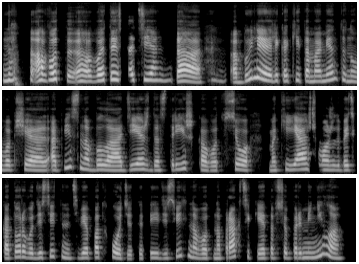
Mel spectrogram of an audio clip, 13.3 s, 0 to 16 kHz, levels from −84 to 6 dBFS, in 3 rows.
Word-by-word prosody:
Ну, 265 +2 -1 0.2
а 275 - +6
вот, 310 +3 +3
а 225 +1 +3
в 225 - -8
этой 285 +4 +6
статье, 275 0 -1 0.2
да, 220 -4 +7 0.3
а 195 - +1
были 295 - +6
ли 250 - -1
какие-то 235 0 -2
моменты, 270 +7 -1
ну, 225 -2 -5
вообще 205 +2 -2 0.2
описана 260 - -2
была 200 -2 +2
одежда, 200 +1 -1
стрижка, 210 +1 -3
вот 180 0 -7
всё, 200 -3 -1 0.2
макияж, 215 +5 +1
может 200 -1 -4
быть, 200 0 -2
который 235 +6 -2
вот 205 - -3
действительно 210 +1 -6
тебе 205 +2 -2
подходит, 205 -5 -4
и 185 - -10
ты 205 +1 -5
действительно 215 +5 -6
вот 190 0 -5
на 190 0 -6
практике 215 -2 -2
это 195 +1 -3
всё 200 +1 -6
применила? 210 - -3
215 Hz, 170 wpm, -22 LUFS, 195-250 Hz, 0.3 s, да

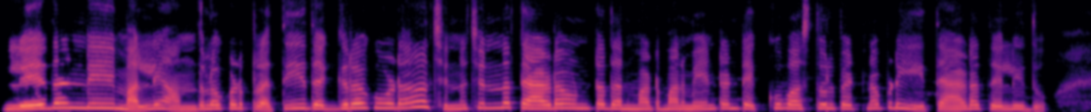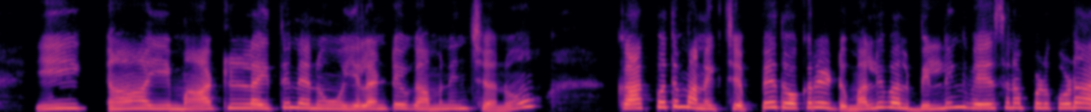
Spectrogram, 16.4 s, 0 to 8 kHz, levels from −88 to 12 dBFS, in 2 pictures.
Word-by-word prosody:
లేదండి. 330 +6 +5 0.2
మళ్ళీ 225 +6 +1
అందులో 245 +5 -2
కూడా 290 +1 0
ప్రతీ 220 +6 -2 0.2
దగ్గర 275 +4 +1 0.2
కూడా 325 0 0 0.2
చిన్న, 255 -1 -4
చిన్న 330 0 -3 0.2
తేడా 285 +1 +4
ఉంటదన్నమాట. 275 -4 -2
మనం 240 0 -2
ఏంటంటే 295 +3 -4
ఎక్కువ 305 +5 -7
వస్తువులు 290 +2 -4
పెట్టినప్పుడు 290 +4 -5
ఈ - - -5 0.2
తేడా 230 +4 -1
తెలీదు. 235 -3 -4 0.8
ఈ - - 0 0.5
ఆహ్, 275 +2 +1
ఈ - - -1 0.2
మార్ట్‌ల్లో 270 +6 0
అయితే 285 +4 -3
నేను 290 -3 +1 0.2
ఇలాంటివి 270 +3 0
గమనించాను. 245 -2 -3 0.8
కాకపోతే 320 +6 +4
మనకు 265 -6 +1
చెప్పేది 345 +9 +2
ఒక 320 - -1
రేటు 320 -10 +2
మళ్ళీ 290 +8 +1
వాళ్ళు 320 -5 +4
బిల్లింగ్ 320 +9 0
వేసినప్పుడు 325 +1 0
కూడా 320 +2 +3
285 Hz, 135 wpm, -22 LUFS, 250-320 Hz, 0.8 s, లేదండి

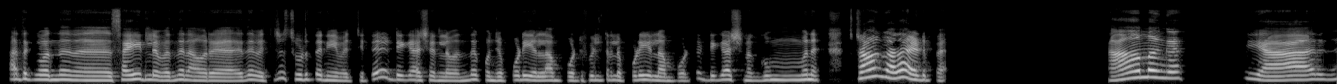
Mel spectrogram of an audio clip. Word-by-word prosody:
அதுக்கு 235 -2 -3
வந்து 220 +1 +1 0.6
சைடுல 220 -1 +3
வந்து 190 +4 -2
நான் 185 -2 -1
ஒரு 175 0 -1 0.2
இத 220 - -4
வச்சுட்டு 215 +11 -7
சுடு 230 -1 -3
தண்ணிய 195 -4 -1
வச்சுட்டு, 170 - -5 0.2
டிகாஷன்ல 190 -4 -2
வந்து 185 +6 -4
கொஞ்சம் 180 -2 -4
பொடியெல்லாம் 185 -3 -1
போட்டு 180 0 -7
ஃபில்டர்ல 195 -1 -6
பொடியெல்லாம் 195 -5 -1
போட்டு 170 +9 -10
டிகாஷன 210 -3 -3
கும்முனு, 205 +1 -1 0.3
ஸ்ட்ராங்கா 320 +2 +5
தான் 335 - +7
எடுப்பேன். 210 -1 -6 1.7
ஆமாங்க. 310 +5 +5 0.9
யாருங்க, 210 +5 +4
205 Hz, 115 wpm, -21 LUFS, 185-225 Hz, 1.7 s, தான்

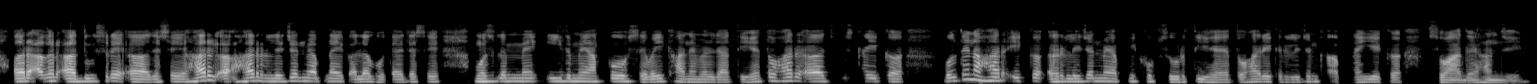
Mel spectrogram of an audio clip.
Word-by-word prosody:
और 140 +1 +8
अगर 155 +2 +5
अ, 140 0 +8
दूसरे 140 +3 0
अ, 125 -2 +3
जैसे 130 +1 -2 0.2
हर 190 +4 +7
अ, 140 - +7 0.2
हर 160 +1 +5
रिलिजन 140 +3 0
में 150 - +2
अपना 140 0 0
एक 135 - -2
अलग 125 +2 +1
होता 115 0 -6
है। 120 - -1
जैसे 125 0 -5 0.4
मुस्लिम 140 +2 +2
में 145 0 0 0.2
ईद 145 0 0
में 140 - +2
आपको 135 +1 +1
सेवई 125 0 0
खाने 120 0 -1
मिल 115 -1 -3
जाती 115 0 -4
है। 130 +3 -1
तो 165 +4 -2
हर 170 +1 +2
अ, 140 -3 +4
चीज़ 220 - -14
का 150 - -5
एक 145 0 -6 0.6
बोलते 165 +10 -1
हैं - - +1
ना 215 - +7
हर 175 0 +4 0.2
एक 155 +1 -10 0.2
रिलिजन 135 +2 0
में 140 -1 0
अपनी 135 +1 -4
खूबसूरती 125 -2 -4
है। 110 -1 -2
तो 115 +1 -3
हर 125 0 0
एक 125 0 -4
रिलिजन 120 +2 -7
का - - -3
अपना 115 - -7
ही 120 0 -2
एक 105 -1 -5 0.4
स्वाद 100 -3 +2
है। 100 - -3
हाँ 105 -1 -3
जी। 95 +1 -9
135 Hz, 215 wpm, -24 LUFS, 120-145 Hz, 0.6 s, और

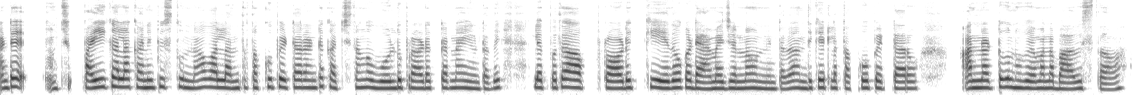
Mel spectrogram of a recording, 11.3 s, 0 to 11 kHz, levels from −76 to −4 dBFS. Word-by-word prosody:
అంటే, 270 +5 +4 0.3
హ్మ్ 230 - -5
చ - - -3 0.2
పైకలా 285 +3 +4
కనిపిస్తున్నా 265 -1 -1
వాళ్ళంత 255 -2 +2
తక్కువ 275 +2 -2
పెట్టారంటే 265 +1 +1
ఖచ్చితంగా 265 +2 -2
ఓల్డ్ 240 +2 +3
ప్రాడక్ట్ 245 +1 -1
అన్న 255 +1 -3
అయుంటది. 235 0 -3 0.4
లేకపోతే 265 +1 0
ఆ - - +7 0.3
ప్రాడక్ట్‌కి 250 +3 +1
ఏదో 255 +2 +3
ఒక 265 -1 +1
డ్యామేజ్ 230 +2 0
అన్నా 245 +1 0
ఉండి 230 -1 -2
ఉంటద. 215 +1 -5
అందుకే 245 +2 0
ఇట్లా 250 -1 -4
తక్కువ 250 +3 -1
పెట్టారు 235 0 -1 0.5
అన్నట్టుగా 255 +3 +3
నువ్వేమన్నా 245 -1 +1
భావిస్తావా? 215 -2 -4
250 Hz, 155 wpm, -29 LUFS, 240-265 Hz, 0.5 s, ఆ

